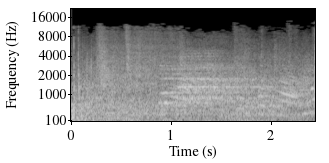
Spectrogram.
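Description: A few sharp knocks of ice stocks striking on the ice in a hall, then voices of players calling from about a second in.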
